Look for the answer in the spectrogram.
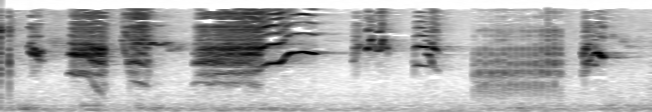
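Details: Lure and master song of a Javan myna meant for young birds: loud raspy squawks, a rising whistled slur, then a buzzy grating phrase and a final short whistle.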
